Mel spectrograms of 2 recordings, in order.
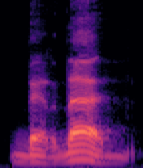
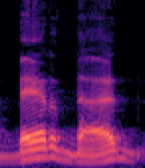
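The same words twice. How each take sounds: First: The stress is on the last syllable. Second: The stress is on the first syllable. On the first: The speaker calls it right. "Nasa dad" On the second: The speaker calls it wrong. "Hindi siya verdad"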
